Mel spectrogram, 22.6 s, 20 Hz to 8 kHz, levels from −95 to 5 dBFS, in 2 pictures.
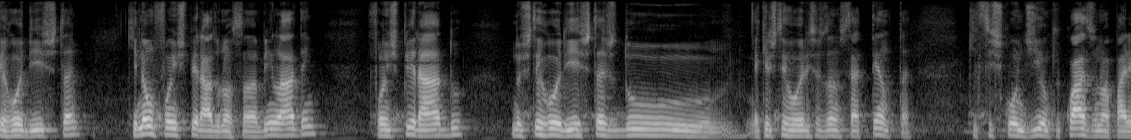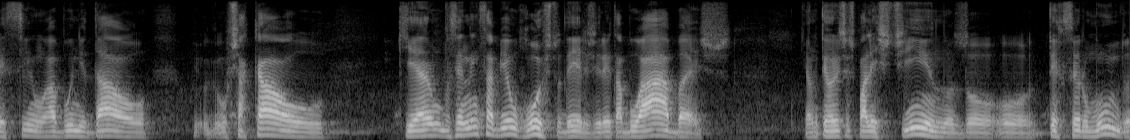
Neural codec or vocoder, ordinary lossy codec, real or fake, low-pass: none; none; real; none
